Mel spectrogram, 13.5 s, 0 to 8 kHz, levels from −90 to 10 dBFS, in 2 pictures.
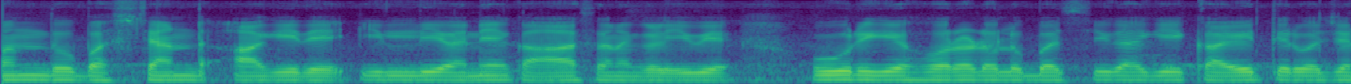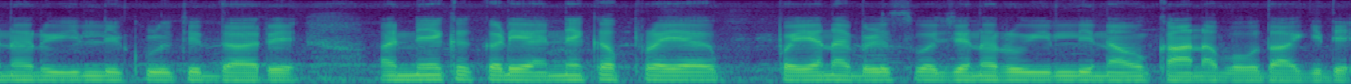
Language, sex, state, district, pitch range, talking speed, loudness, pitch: Kannada, male, Karnataka, Belgaum, 100-110 Hz, 105 wpm, -20 LUFS, 105 Hz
